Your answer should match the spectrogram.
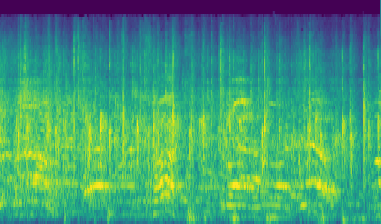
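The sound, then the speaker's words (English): An audience claps steadily and loudly for a few seconds for two people, a dense wash of hand claps mixed with cheering and overlapping crowd voices, holding at an even level throughout. “Clap your fucking hands for these two.”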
